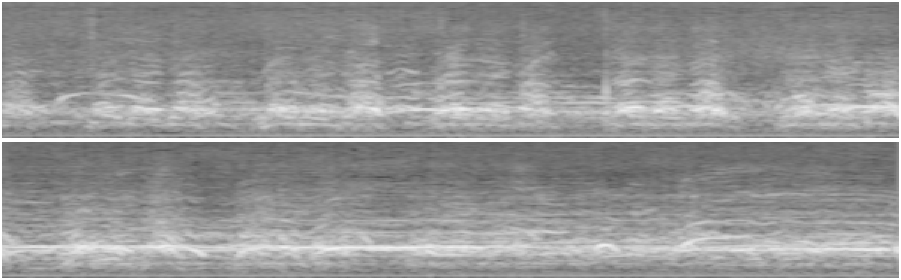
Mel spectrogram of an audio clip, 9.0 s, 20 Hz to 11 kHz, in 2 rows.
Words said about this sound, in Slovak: Takto oslavovali začiatkom leta fanúšikovia senegalskej reprezentácie víťazstvo svojich futbalistov v otváracom zápase 17. majstrovstiev sveta vo futbale v uliciach Paríža.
